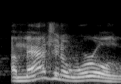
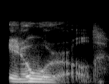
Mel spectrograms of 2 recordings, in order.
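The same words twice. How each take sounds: First: Said in the usual way. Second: Low, breathy movie-trailer announcer; deep movie voice. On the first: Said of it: "I sound like the movie Deep movie". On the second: Acted. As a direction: intone it like a trailer voice-over guy. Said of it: "the Deep movie voice guy".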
